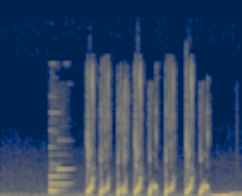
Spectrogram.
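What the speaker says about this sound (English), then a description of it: "I'm gonna add all the remaining ingredients." Ingredients are dropped into a drink in the Genshin Impact video game, a rapid series of about eight bubbly cartoon plops after a short chime, ending in a rising swirl.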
